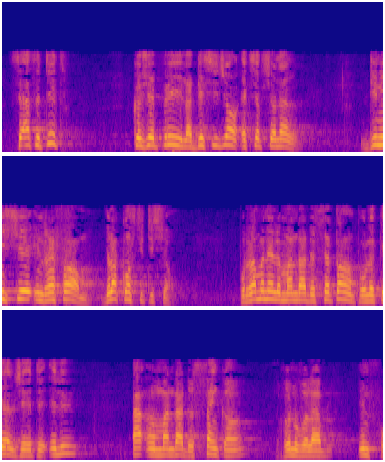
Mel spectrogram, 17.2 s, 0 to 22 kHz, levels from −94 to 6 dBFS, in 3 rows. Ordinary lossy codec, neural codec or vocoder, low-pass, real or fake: none; none; 5.4 kHz; real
